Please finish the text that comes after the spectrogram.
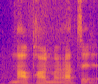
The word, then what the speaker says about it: Napalmratte: But back to the question, the alias Napalm or Napalmratte, as it is actually pronounced.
